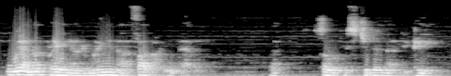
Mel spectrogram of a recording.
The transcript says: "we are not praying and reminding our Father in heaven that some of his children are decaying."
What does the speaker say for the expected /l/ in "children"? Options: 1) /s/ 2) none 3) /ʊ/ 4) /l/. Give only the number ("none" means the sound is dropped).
2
